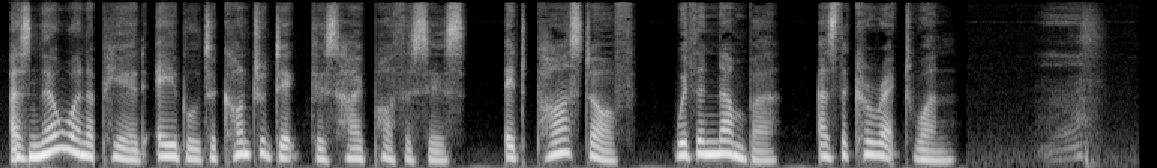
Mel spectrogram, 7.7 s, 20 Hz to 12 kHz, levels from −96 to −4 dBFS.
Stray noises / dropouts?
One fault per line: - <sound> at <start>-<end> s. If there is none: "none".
- breath at 6.9-7.4 s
